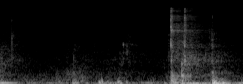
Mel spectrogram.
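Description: Footsteps on a hardwood floor: low thumps about a second in, followed near the end by a short cluster of sharp mechanical clicks.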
